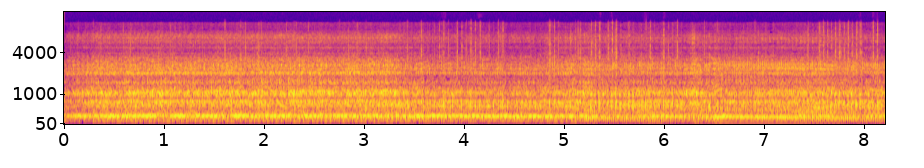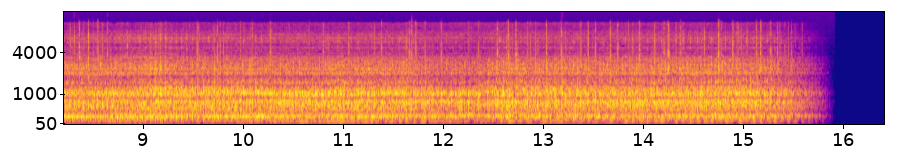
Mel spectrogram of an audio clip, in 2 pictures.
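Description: Motorcycle engine running steadily under way, heard from a camera mounted on the bike. Its pitch dips and rises again about seven seconds in, and the sound fades out near the end.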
